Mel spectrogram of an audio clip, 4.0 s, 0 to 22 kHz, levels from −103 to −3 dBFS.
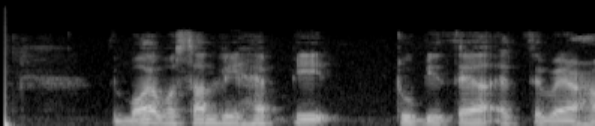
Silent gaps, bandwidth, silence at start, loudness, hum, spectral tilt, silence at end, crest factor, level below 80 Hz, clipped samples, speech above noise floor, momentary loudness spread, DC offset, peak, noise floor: none; 8 kHz; 0 s; -36 LUFS; none; -7 dB/octave; 0 s; 18 dB; -54 dBFS; under 0.1%; 34 dB; 11 LU; under 0.1%; -16 dBFS; -68 dBFS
